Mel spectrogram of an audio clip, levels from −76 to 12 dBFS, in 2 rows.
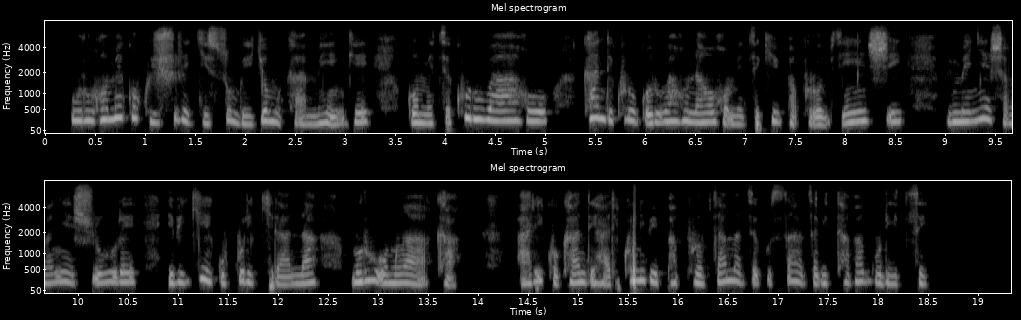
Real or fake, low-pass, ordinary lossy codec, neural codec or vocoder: real; 7.2 kHz; Opus, 32 kbps; none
